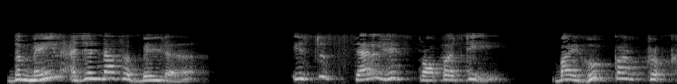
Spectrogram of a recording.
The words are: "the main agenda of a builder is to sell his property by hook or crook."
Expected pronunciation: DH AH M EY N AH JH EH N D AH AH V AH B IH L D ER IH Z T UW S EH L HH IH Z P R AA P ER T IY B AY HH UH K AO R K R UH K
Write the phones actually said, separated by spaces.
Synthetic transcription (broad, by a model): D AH M EY N AH JH EH N D AH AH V AH B IH L D ER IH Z T UW S EH L HH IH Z P R AA P ER T IY B AY HH UH K AO R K R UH K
